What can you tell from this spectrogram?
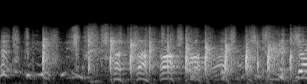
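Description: Rapid, uneven finger snaps crackle sharply during a bolero dance, over a busy run of voices that sound like giggling and vocalizing. The snapping is quick and continuous throughout.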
